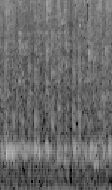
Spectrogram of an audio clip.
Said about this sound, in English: I'm pouring wine, not peeing. Fresh pour. You know what? While we're at it, hit it. Oh, you dripped it on my notebook.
